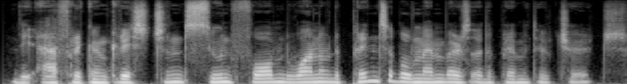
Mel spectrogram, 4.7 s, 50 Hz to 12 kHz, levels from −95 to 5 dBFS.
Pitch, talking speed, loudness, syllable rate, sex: 135 Hz, 180 wpm, -16 LUFS, 5.5 syllables/s, male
